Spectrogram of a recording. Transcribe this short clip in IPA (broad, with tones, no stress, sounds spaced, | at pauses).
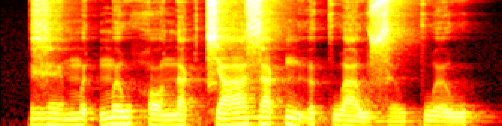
ɣ ɛ̤˨˩ m ə˨˩ t̚ m ə˧ w h ɔ˧˩ n a˨˩ k̚ t͡ɕ aː˨˦ z a˦˥ k̚ ŋ ɨ̰˧˥ ə̯ k w a˧˩ w z ə̤˨˩ w k w ə˧˩˨ w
